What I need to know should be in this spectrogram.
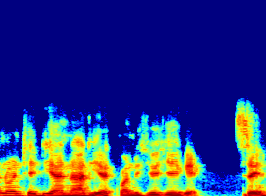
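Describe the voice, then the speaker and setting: A man talks at a very slow pace with a German accent. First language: German (speaking Spanish). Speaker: astronomer, engineer. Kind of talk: Q&A interview. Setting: video call from home. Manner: halting, many fillers.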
